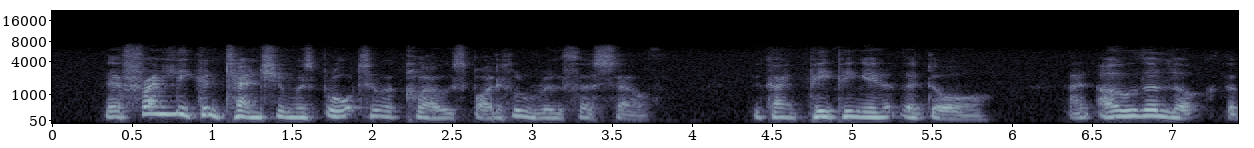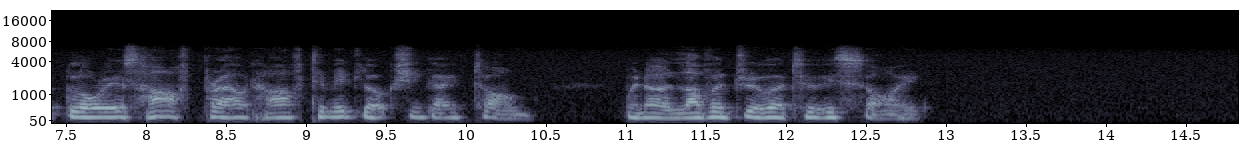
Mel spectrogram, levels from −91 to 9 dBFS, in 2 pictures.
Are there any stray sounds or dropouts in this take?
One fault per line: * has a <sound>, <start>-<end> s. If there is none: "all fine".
all fine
